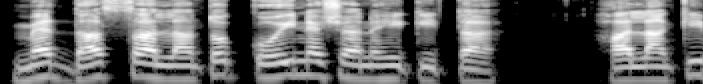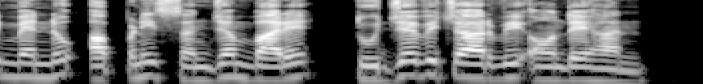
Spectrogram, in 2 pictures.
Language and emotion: Punjabi, fearful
